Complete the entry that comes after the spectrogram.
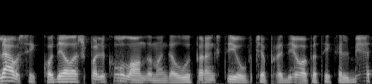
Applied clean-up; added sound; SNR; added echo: neural separator model SepFormer WHAM!.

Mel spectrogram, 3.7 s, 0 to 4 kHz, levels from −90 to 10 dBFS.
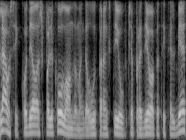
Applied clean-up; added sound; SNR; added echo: none; none; none; none.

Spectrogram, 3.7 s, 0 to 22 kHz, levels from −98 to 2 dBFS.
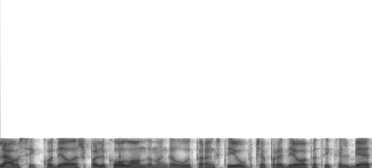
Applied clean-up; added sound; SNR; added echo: none; Marimba, xylophone; 15 dB; none.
